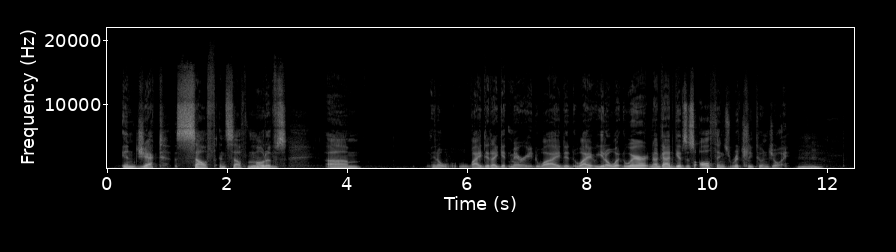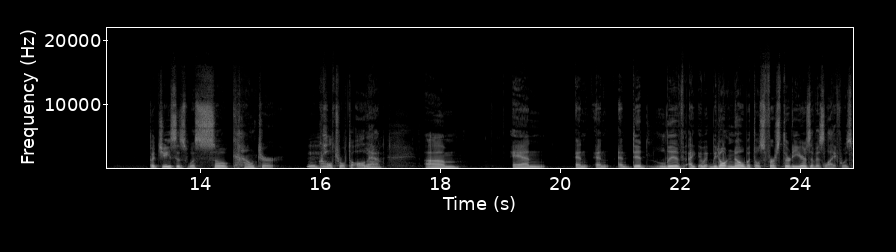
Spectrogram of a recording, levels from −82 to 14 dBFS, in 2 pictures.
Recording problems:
none

